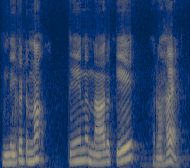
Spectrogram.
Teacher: ਤਿਨ ਨਰ ਇਕੱਠਾ ਨਹੀਂ ਕਹਿ ਦੇਣਾ ਦੋਵੇਂ ਨਨੇ ਬੋਲਣ ਹਨ ਨਖੇਰ ਕੇ ਬੋਲਣ ਹਨ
